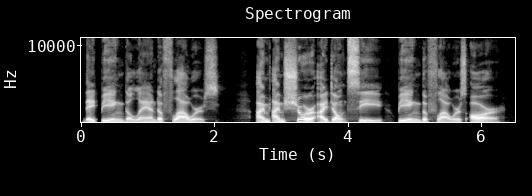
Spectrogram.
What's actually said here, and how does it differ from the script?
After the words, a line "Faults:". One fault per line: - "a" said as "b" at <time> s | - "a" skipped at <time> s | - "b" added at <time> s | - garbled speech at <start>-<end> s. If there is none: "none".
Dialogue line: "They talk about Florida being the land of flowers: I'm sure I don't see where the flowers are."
"They being the land of flowers: I'm I'm sure I don't see being the flowers are."
Faults:
- "talk about Florida" skipped at 0.2 s
- "I'm" added at 2.9 s
- "where" said as "being" at 4.7 s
